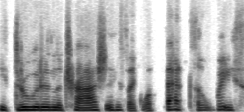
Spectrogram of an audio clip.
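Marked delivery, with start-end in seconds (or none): 1.4-2.5 irritated, fed-up, annoyed tone. Retelling someone throwing an opened test in the trash: imitating someone angry. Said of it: "He was, like, so mad".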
